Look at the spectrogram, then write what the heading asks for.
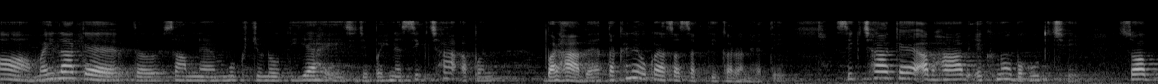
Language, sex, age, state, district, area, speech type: Maithili, female, 45-60, Bihar, Madhubani, rural, spontaneous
